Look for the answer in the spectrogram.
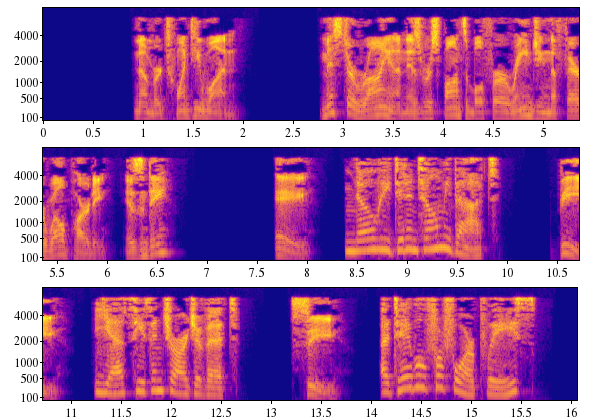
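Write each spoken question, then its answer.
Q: Mr. Ryan is responsible for arranging the farewell party, isn't he?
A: B: Yes, he's in charge of it.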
